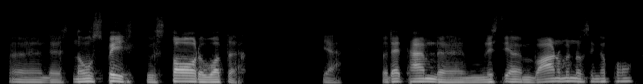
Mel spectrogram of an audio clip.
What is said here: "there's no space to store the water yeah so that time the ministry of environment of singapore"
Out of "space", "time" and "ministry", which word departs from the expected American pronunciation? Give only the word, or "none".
ministry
